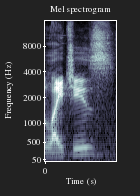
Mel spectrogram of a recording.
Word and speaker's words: lychee: Sorry, is it lychees? When I come back, we will find out whether or not it's pronounced lychees.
